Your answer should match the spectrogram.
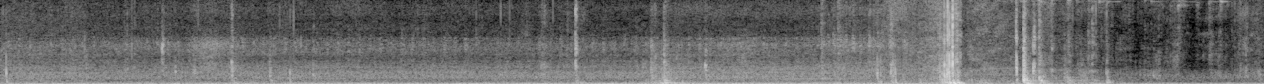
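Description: Minivan engine idling with a steady low hum, with a few sharp clicks and knocks near the end.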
